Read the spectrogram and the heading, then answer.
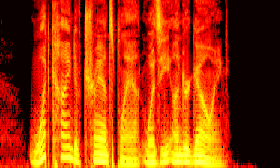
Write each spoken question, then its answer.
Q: What kind of transplant was he undergoing?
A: He was undergoing a life-saving heart transplant.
